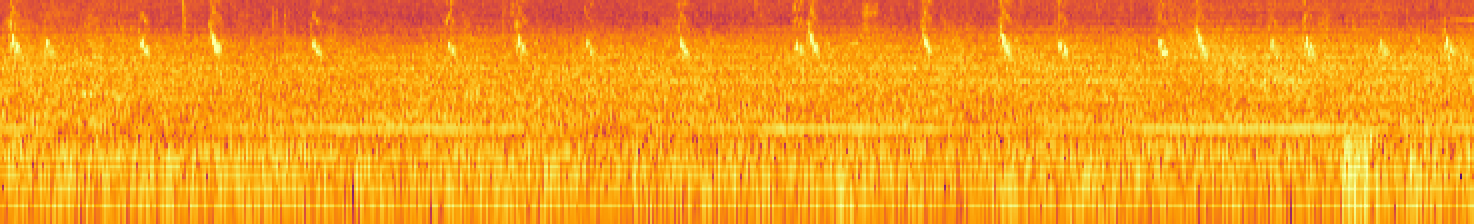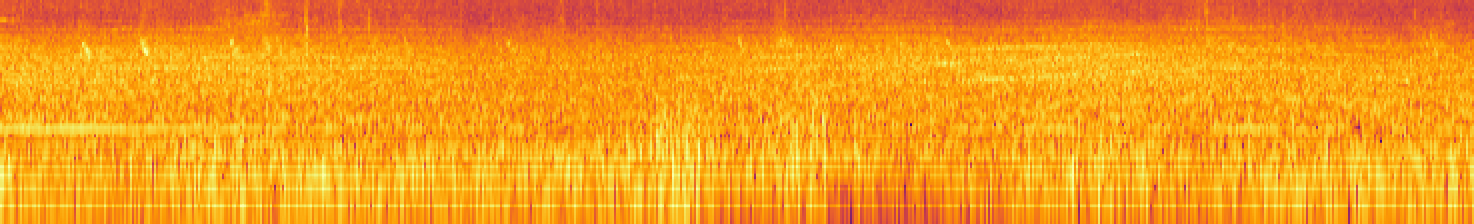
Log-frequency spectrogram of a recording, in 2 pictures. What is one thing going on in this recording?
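A tram rumbles along its rails at a distance.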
